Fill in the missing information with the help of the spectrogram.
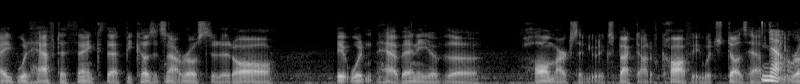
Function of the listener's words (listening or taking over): listening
